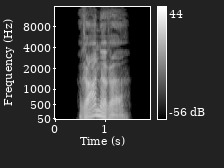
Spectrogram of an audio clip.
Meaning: inflection of rahn: 1. strong/mixed nominative masculine singular comparative degree 2. strong genitive/dative feminine singular comparative degree 3. strong genitive plural comparative degree
- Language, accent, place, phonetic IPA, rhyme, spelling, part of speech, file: German, Germany, Berlin, [ˈʁaːnəʁɐ], -aːnəʁɐ, rahnerer, adjective, De-rahnerer.ogg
